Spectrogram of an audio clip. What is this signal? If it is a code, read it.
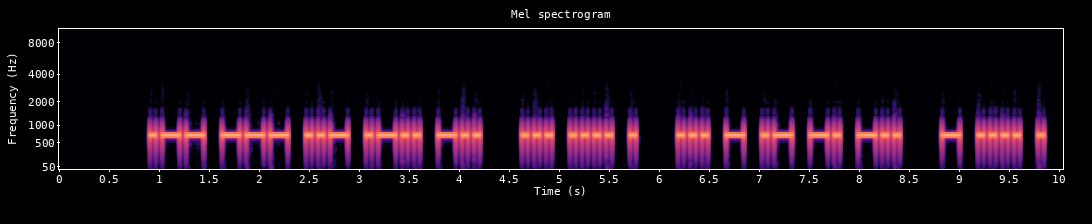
Morse code, heard as a keyed tone, about 20 wpm, 700 Hz. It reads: WOULD SHE STAND THE
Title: Sentences from Top 1000 Words - Review Part 3 - 20wpm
